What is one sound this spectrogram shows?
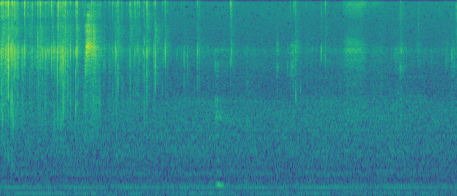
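A young woman chews food noisily up close.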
